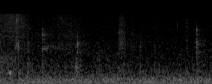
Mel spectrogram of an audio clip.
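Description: A few faint, irregular small clicks over a low steady hum.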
